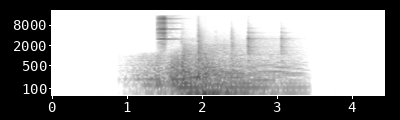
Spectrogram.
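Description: A deep booming whoosh swells and fades.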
